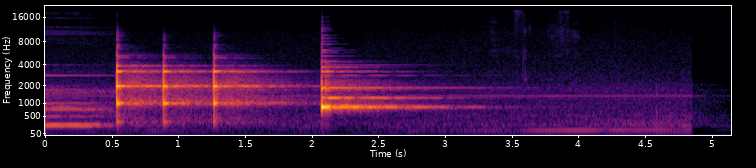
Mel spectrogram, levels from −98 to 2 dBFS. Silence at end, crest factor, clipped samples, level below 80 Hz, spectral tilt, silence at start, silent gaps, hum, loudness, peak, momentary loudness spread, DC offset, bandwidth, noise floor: 2.2 s; 28 dB; under 0.1%; -90 dBFS; 0 dB/octave; 0 s; none; none; -23 LUFS; 0 dBFS; 23 LU; under 0.1%; 11.5 kHz; -65 dBFS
